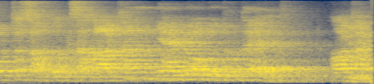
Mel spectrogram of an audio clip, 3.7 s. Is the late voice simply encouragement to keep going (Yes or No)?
Yes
